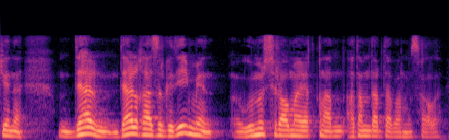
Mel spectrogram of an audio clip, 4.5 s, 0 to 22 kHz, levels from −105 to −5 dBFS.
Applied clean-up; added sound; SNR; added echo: none; none; none; none.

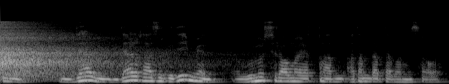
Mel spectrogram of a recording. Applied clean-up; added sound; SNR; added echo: none; Clapping; 5 dB; reverberation time 0.3 s.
